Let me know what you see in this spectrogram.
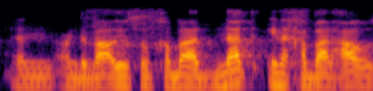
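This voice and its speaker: Here a man with an Israeli accent talks in a medium pitch. His pace is moderate. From Israel, Jerusalem. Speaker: rabbi. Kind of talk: interview. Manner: halting, many fillers.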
